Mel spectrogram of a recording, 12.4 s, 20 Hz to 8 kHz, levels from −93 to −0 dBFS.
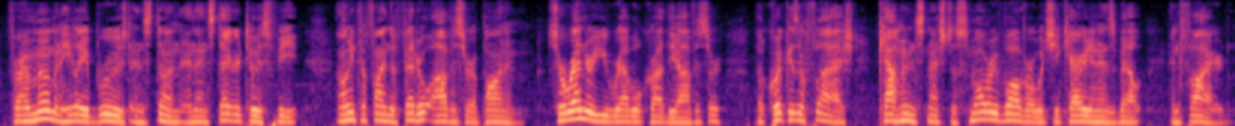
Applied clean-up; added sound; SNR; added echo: none; none; none; none.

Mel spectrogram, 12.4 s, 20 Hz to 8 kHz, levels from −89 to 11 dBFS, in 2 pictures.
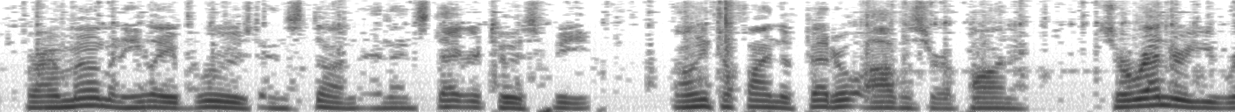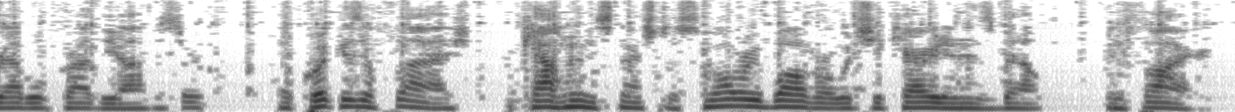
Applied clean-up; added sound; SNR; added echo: classical method spectral subtraction.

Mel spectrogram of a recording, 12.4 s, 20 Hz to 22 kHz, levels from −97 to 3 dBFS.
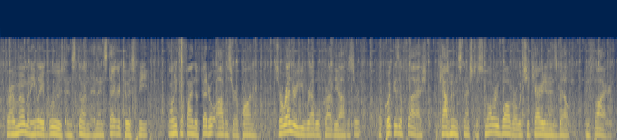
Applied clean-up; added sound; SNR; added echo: none; Mechanisms; 13 dB; none.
